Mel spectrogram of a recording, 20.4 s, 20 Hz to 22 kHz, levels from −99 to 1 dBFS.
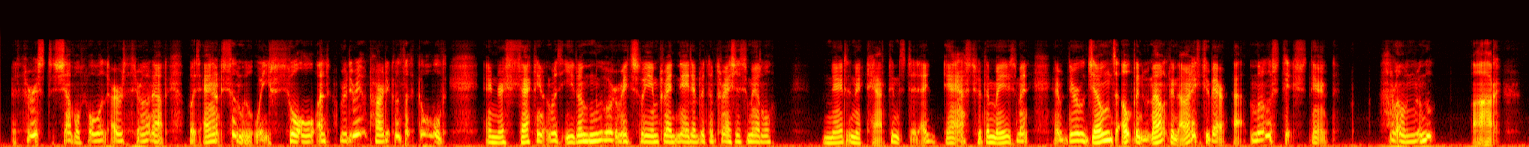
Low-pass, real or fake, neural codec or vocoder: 7.2 kHz; fake; autoencoder, 22.05 kHz, a latent of 192 numbers a frame, VITS, trained on many speakers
